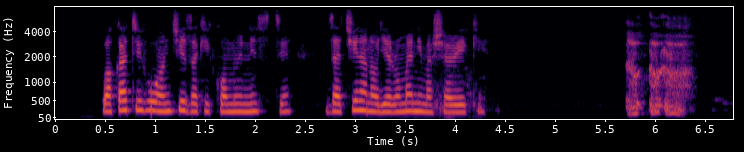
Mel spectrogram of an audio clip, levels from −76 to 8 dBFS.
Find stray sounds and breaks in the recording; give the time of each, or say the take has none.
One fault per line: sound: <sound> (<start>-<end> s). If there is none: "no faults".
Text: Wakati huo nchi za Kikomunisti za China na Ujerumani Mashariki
sound: throat clearing (5.7-6.4 s)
